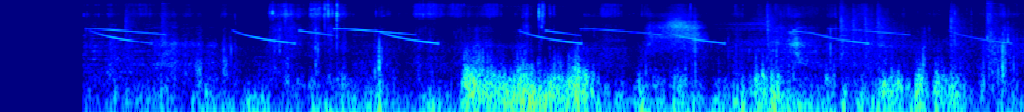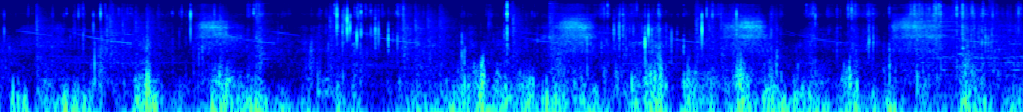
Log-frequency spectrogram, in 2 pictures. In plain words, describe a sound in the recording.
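A bird calls with repeated sharp falling whistles.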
